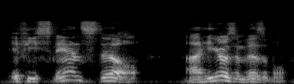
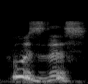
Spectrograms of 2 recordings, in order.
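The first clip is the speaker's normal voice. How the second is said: teasing voice; 9 semitones higher than usual. Pretend. Repeated mock question.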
